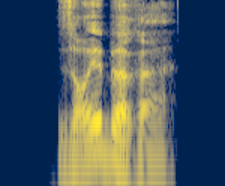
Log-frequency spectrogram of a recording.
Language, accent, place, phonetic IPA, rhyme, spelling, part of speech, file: German, Germany, Berlin, [ˈzɔɪ̯bəʁə], -ɔɪ̯bəʁə, säubere, verb, De-säubere.ogg
- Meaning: inflection of säubern: 1. first-person singular present 2. first/third-person singular subjunctive I 3. singular imperative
